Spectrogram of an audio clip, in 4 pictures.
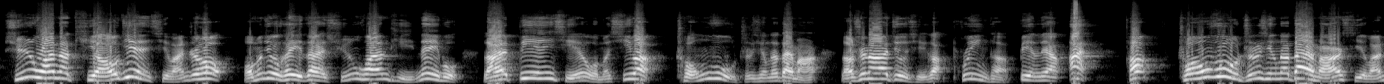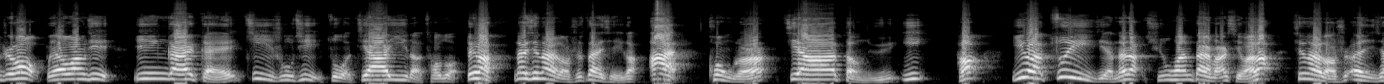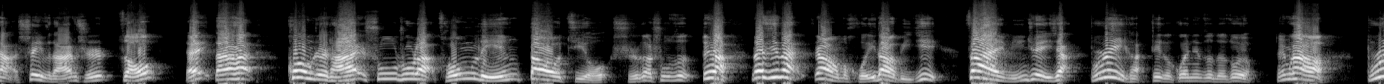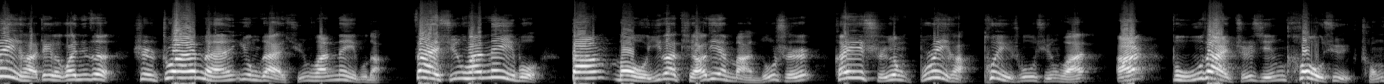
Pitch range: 220-315 Hz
